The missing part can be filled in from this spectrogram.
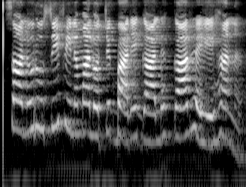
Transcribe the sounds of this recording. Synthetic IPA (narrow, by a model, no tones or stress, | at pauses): saːnũːɾʊsiːpʰɪlmaːloːt͡ʃək̚baːɾeːɡalkəɾːəɦeːɦən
